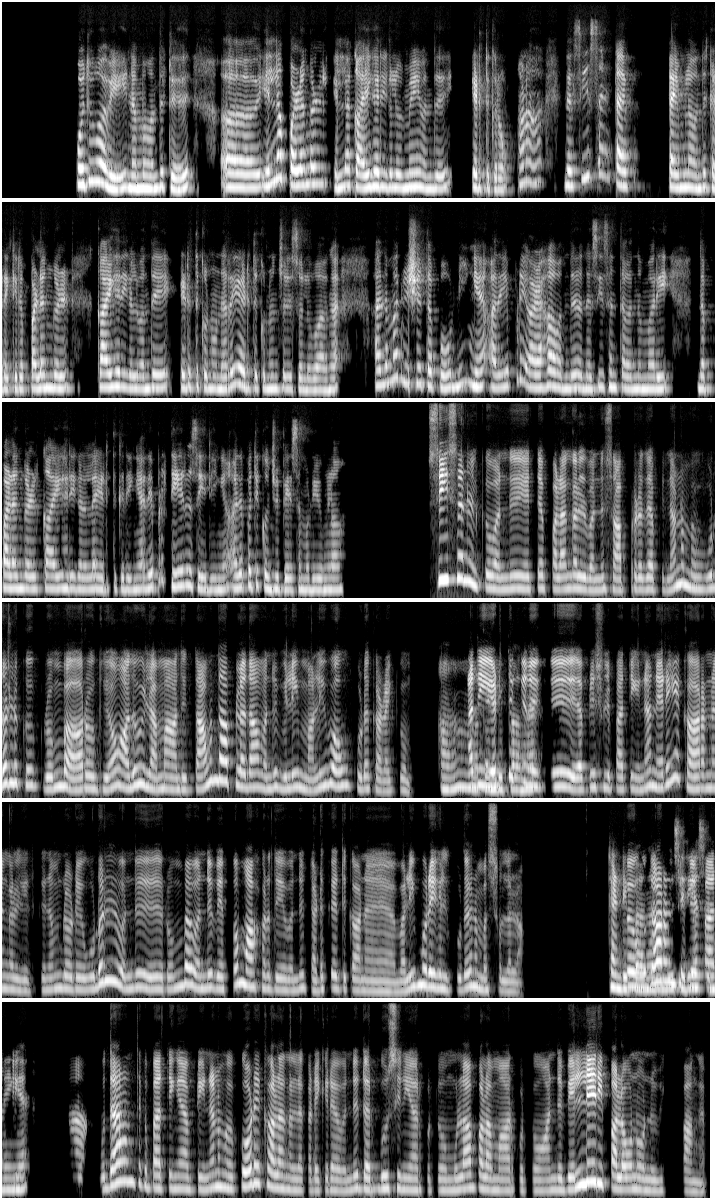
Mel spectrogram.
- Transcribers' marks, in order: in English: "சீசன் டைம் டைம்ல"; in English: "சீசனுக்கு"; other background noise
- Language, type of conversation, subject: Tamil, podcast, பருவத்திற்கு ஏற்ற பழங்களையும் காய்கறிகளையும் நீங்கள் எப்படி தேர்வு செய்கிறீர்கள்?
